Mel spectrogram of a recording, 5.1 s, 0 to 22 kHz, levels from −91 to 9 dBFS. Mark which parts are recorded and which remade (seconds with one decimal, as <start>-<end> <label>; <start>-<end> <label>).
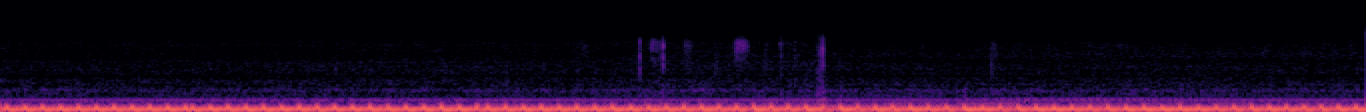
0.0-0.7 recorded; 0.7-1.8 remade; 1.8-5.1 recorded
